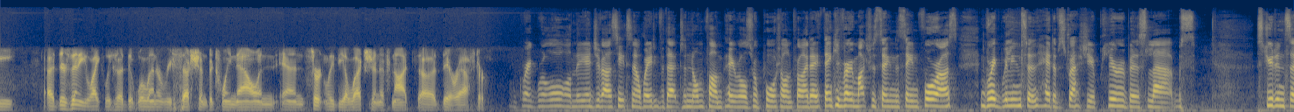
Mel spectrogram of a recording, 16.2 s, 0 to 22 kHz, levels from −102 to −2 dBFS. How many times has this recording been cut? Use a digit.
0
